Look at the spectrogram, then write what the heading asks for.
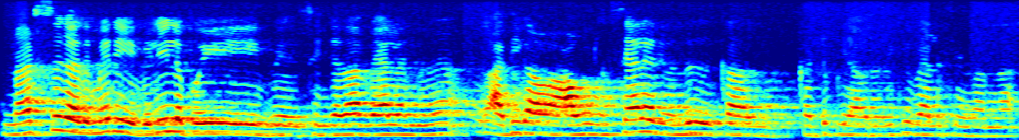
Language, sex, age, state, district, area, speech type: Tamil, female, 18-30, Tamil Nadu, Cuddalore, rural, spontaneous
